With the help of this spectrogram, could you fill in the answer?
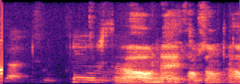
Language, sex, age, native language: Icelandic, other, 9, Icelandic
